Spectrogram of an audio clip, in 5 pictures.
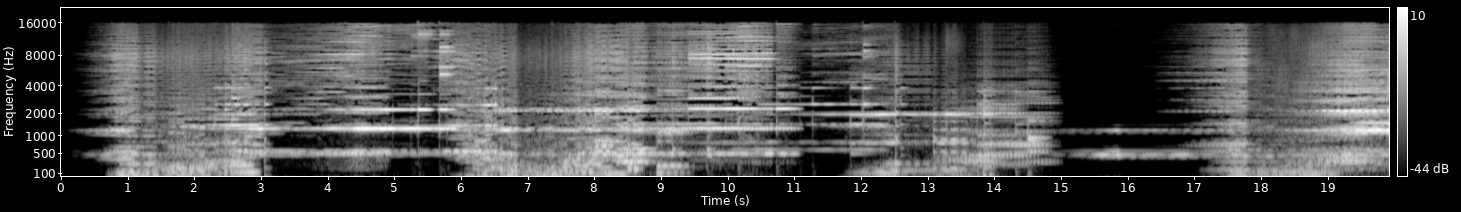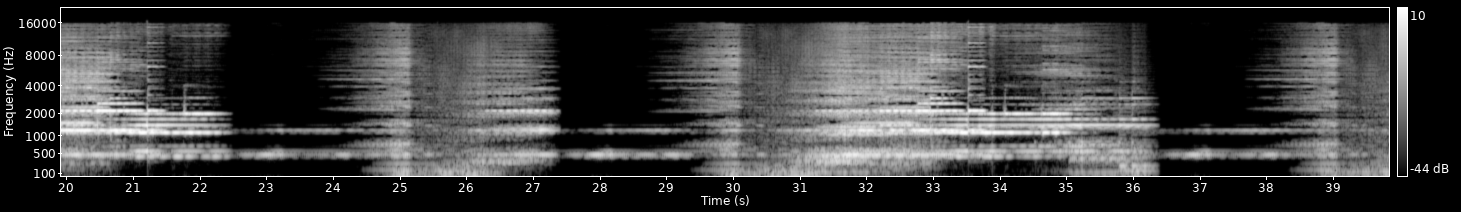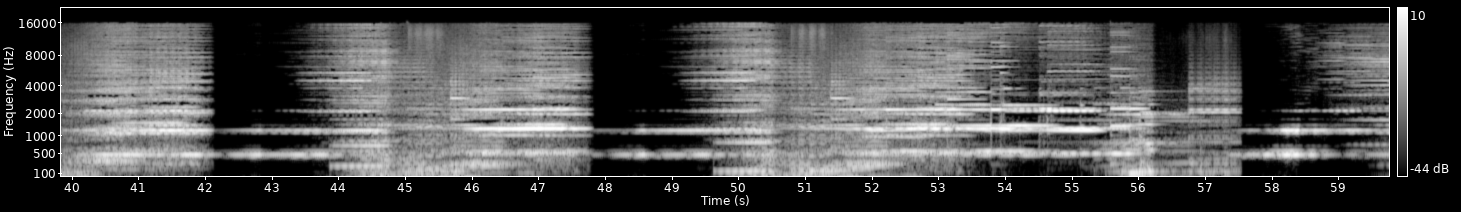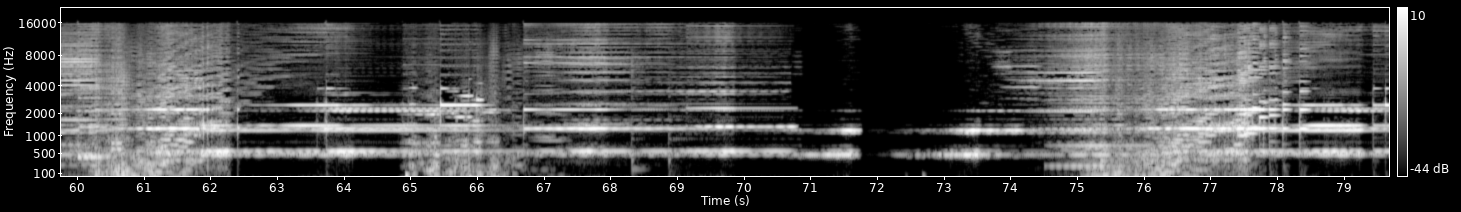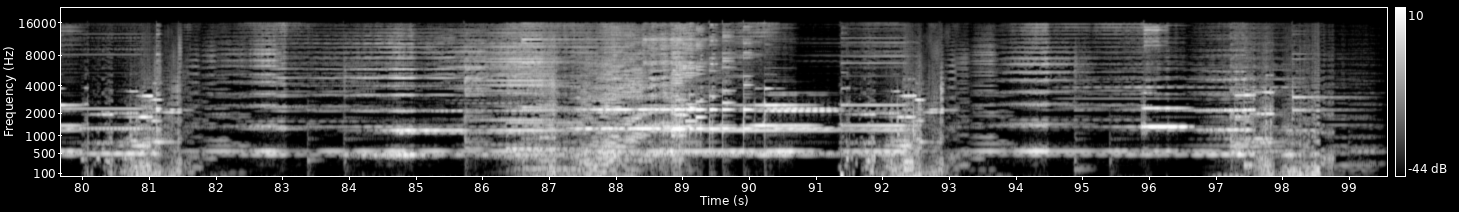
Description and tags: Hells Bells - 03
Bells echoing in the dark recesses of a sticky ear cavern.
ambient, bells, chimes, dark, discordant, dissonant, distorted, grain, granular, hells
